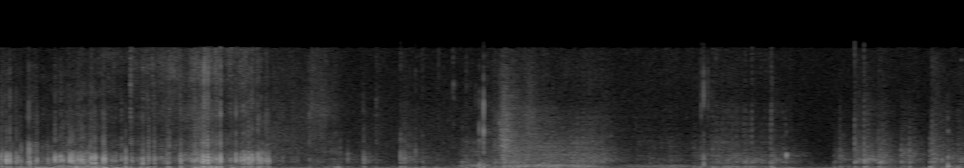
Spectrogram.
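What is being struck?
Embossed faux leather hard case.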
